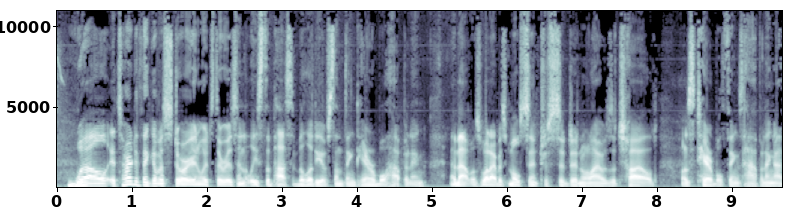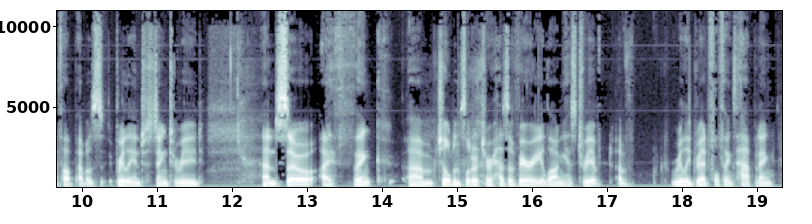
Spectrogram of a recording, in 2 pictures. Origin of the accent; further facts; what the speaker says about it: San Francisco, California, United States; I was raised near Sterngove, and it was a, a park of my childhood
